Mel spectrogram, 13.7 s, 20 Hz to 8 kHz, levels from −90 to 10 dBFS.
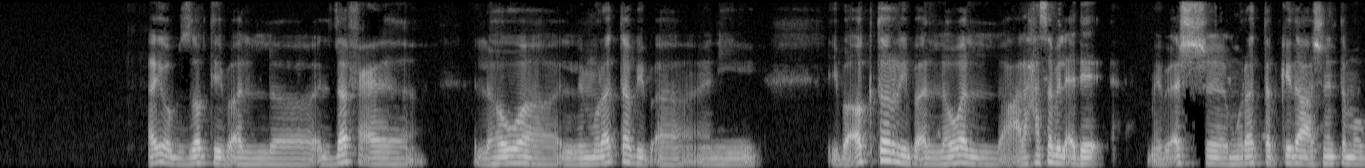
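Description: Speech with two faint delayed copies of the talker, 7.92–8.19 s at 128 ms delay and 12.6 s at 133 ms: an echo leak, likely from a speakerphone's echo canceller passing residual signal back.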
